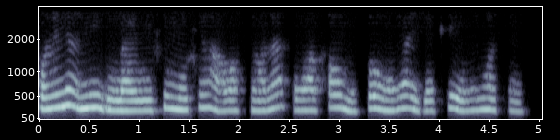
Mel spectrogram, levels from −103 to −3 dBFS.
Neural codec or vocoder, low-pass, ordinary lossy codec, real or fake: codec, 24 kHz, 0.9 kbps, WavTokenizer, medium speech release version 2; 3.6 kHz; none; fake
